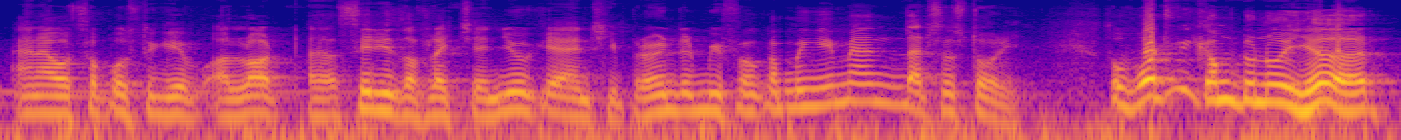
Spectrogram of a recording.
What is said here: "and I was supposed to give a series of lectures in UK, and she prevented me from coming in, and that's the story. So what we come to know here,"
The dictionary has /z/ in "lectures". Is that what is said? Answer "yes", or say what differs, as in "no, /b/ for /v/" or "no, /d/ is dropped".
no, /z/ is dropped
